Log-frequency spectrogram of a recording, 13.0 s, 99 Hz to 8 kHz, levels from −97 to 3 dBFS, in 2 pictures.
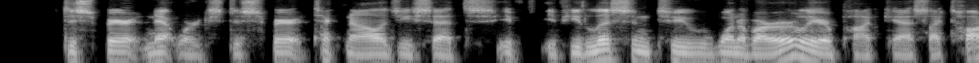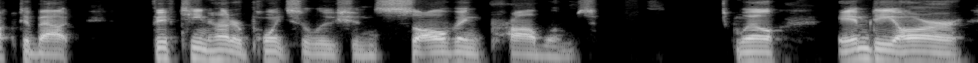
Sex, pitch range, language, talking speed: male, 95-115 Hz, English, 115 wpm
